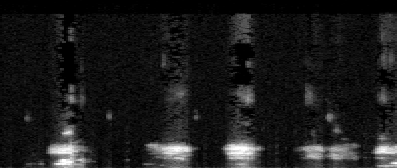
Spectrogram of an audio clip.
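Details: Chital at Rangpur zoo, Bangladesh, giving short, harsh, breathy calls, each under half a second, spaced irregularly about a second apart.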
